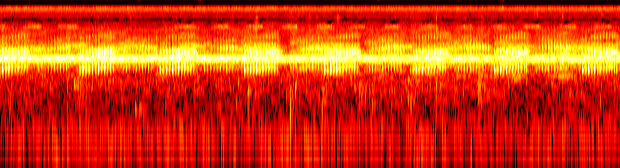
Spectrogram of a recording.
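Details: Frogs calling beside a house as the first rains arrive: a dense chorus of rasping, pulsed croaks in short bursts about once a second, several callers overlapping over a steady high-pitched drone.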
